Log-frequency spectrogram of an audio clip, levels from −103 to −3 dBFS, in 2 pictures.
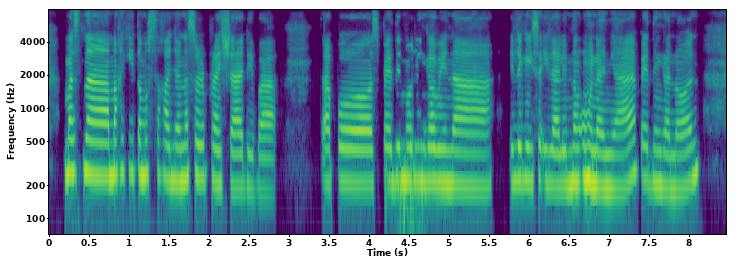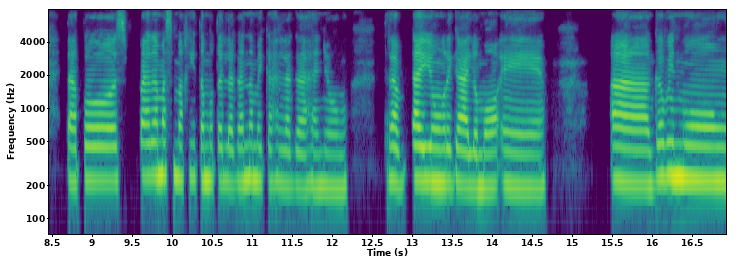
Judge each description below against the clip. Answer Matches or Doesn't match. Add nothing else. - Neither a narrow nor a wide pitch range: Doesn't match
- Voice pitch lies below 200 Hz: Doesn't match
